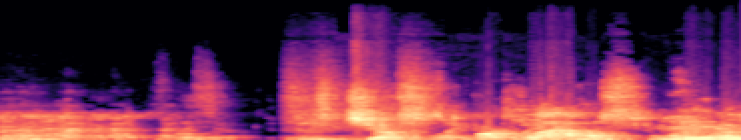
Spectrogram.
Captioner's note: laughter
